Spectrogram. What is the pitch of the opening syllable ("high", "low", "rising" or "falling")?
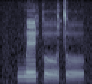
high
